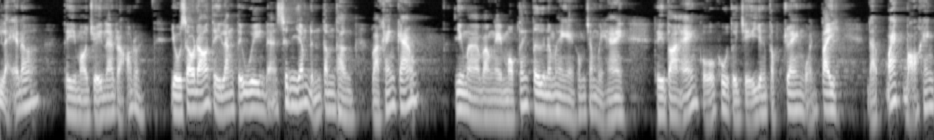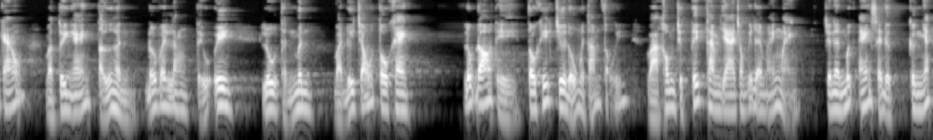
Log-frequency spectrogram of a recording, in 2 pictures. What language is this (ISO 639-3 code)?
vie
